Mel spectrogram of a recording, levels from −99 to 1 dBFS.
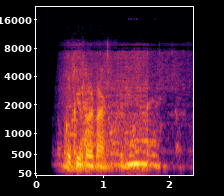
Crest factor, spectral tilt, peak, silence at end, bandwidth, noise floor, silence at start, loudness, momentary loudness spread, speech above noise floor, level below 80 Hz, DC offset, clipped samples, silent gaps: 14 dB; -6.5 dB/octave; -2 dBFS; 0.4 s; 9.2 kHz; -41 dBFS; 0.35 s; -15 LUFS; 12 LU; 27 dB; -58 dBFS; under 0.1%; under 0.1%; none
